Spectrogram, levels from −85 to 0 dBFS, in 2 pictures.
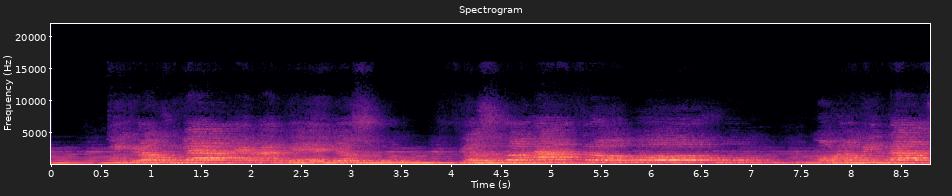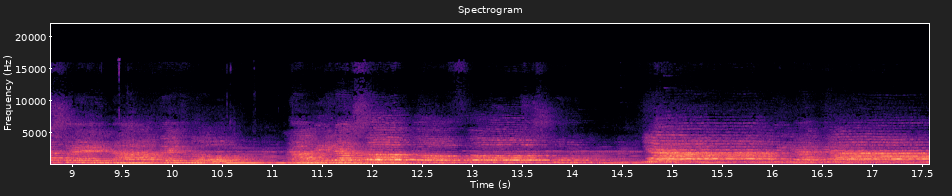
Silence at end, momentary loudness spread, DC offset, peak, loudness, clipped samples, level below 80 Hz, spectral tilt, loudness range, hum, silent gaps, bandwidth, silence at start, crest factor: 0 s; 10 LU; under 0.1%; -4 dBFS; -22 LUFS; under 0.1%; -72 dBFS; -5 dB/octave; 2 LU; none; none; 15.5 kHz; 0 s; 18 dB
